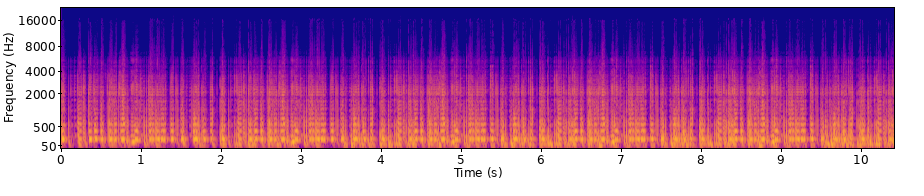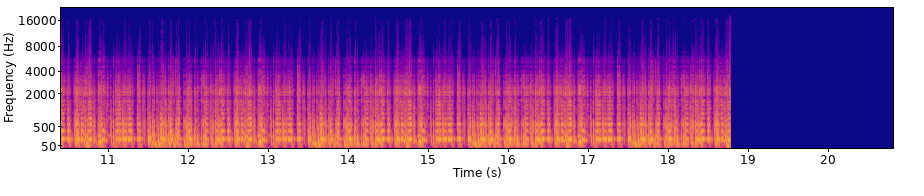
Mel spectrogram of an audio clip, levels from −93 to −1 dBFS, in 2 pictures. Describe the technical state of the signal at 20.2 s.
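At 20.2 s the signal is in an audio dropout to silence that begins at 18.77 s and runs to the end of the clip. The sound stops abruptly and what follows is silence, with no room tone or noise floor at all, most likely because the input was lost while recording continued. That complete, sudden emptiness separates it from a fade-out or a noise gate, which leave a taper or some residual hiss.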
